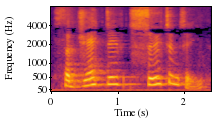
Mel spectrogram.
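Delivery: ordinary talk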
